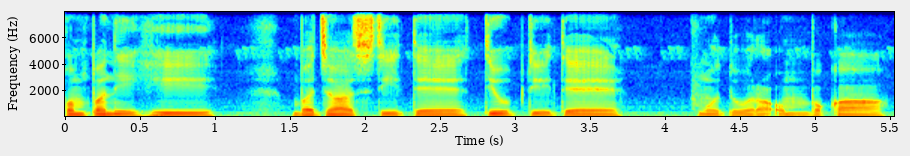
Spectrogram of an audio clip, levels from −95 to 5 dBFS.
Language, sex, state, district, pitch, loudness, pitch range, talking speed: Mizo, male, Mizoram, Aizawl, 100 Hz, -18 LUFS, 95-110 Hz, 140 wpm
